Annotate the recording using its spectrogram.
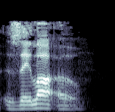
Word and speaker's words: zelao: And the verb, as I said, is really a noun that was turned into a verb, zelao. Z-E-L-O-O. And it's one of these Omicron Omega endings on your a-o verbs. Short O, long O, zelao.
